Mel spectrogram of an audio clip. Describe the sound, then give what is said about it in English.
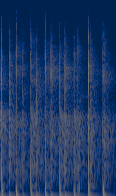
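A sparse, uneven smattering of about a dozen sharp claps, irregularly spaced and fairly soft, with no cheering and no talking. “Like really just lame clap.”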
